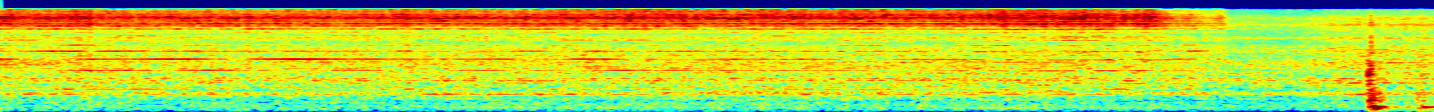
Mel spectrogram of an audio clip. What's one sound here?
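A band saw cuts through wood with a loud, steady, high whine.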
